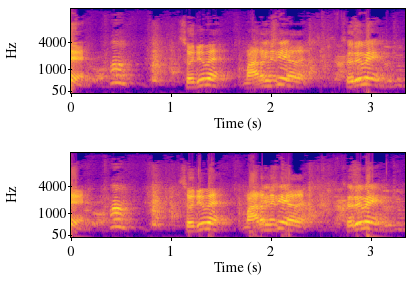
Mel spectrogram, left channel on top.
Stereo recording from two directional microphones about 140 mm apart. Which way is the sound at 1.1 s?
5° right (ahead or behind).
